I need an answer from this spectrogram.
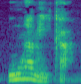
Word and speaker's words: un'amica: with the apostrophe, and this is pronounced as one word, un'amica.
